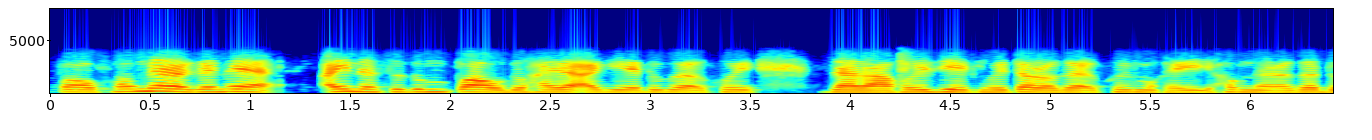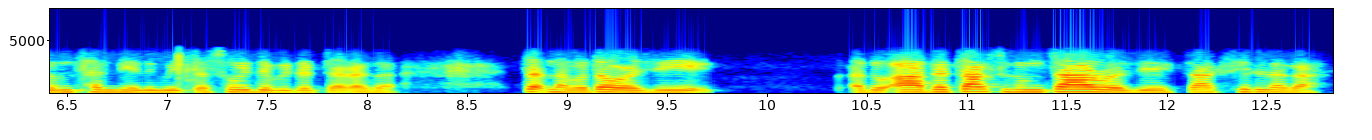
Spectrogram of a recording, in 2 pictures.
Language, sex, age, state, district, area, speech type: Manipuri, female, 45-60, Manipur, Tengnoupal, rural, conversation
